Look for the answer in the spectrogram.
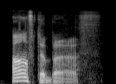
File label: "afterbirth", British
